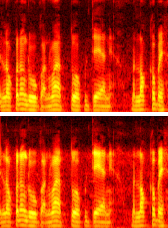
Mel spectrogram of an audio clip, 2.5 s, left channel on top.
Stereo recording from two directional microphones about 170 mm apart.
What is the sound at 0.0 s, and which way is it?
Speech, 50° left (ahead or behind).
